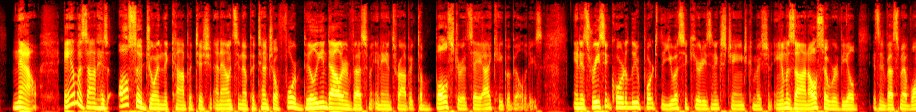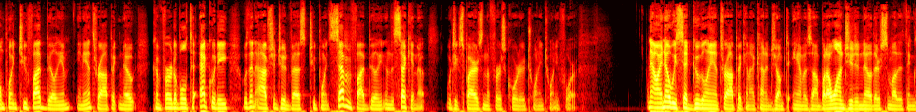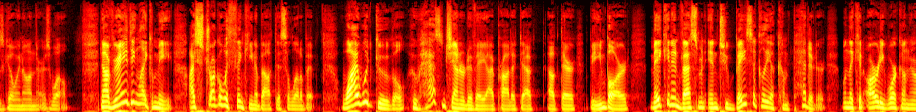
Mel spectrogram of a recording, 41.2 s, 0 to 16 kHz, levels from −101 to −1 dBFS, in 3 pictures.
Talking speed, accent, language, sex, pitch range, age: 200 wpm, American, English, male, 120-155 Hz, 30-49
